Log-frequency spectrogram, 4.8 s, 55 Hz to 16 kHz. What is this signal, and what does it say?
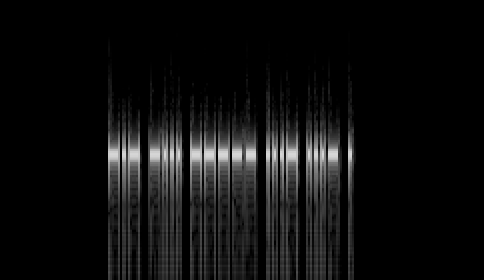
Morse code, heard as a keyed tone, about 34 wpm, 700 Hz. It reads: KB0VVE
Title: USA Call Signs - 6 Characters - 4x Character Spacing - 35wpm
